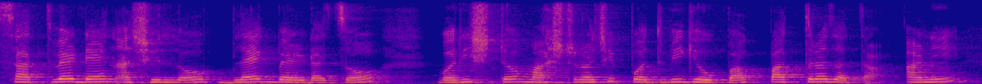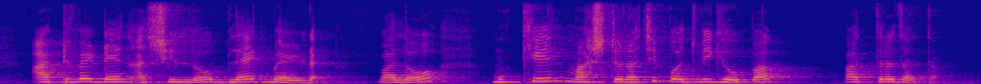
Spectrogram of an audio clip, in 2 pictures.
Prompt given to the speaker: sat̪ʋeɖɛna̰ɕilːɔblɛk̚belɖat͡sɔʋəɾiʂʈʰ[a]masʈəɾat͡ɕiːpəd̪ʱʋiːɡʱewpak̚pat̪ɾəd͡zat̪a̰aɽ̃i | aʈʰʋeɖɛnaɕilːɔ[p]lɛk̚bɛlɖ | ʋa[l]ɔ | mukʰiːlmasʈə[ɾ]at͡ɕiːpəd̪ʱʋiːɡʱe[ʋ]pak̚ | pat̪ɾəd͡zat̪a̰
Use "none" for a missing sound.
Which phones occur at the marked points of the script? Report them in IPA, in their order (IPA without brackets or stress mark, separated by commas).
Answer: ə, b, l, ɾ, w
